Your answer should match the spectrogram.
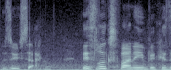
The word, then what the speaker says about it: Zusak: I always say his name wrong. I think it's Zusak. Zusak, not Suzak, Zusak.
